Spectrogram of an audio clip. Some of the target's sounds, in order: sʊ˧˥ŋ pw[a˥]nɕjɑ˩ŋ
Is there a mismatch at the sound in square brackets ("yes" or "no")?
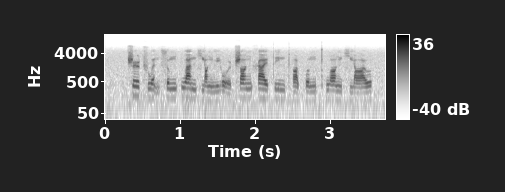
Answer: yes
